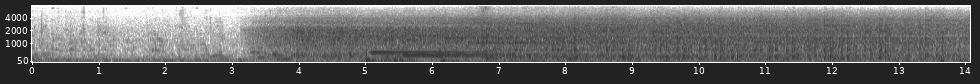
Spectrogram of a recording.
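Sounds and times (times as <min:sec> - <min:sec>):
train wheels rumbling and clattering: 0:03.5 - 0:14.0.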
